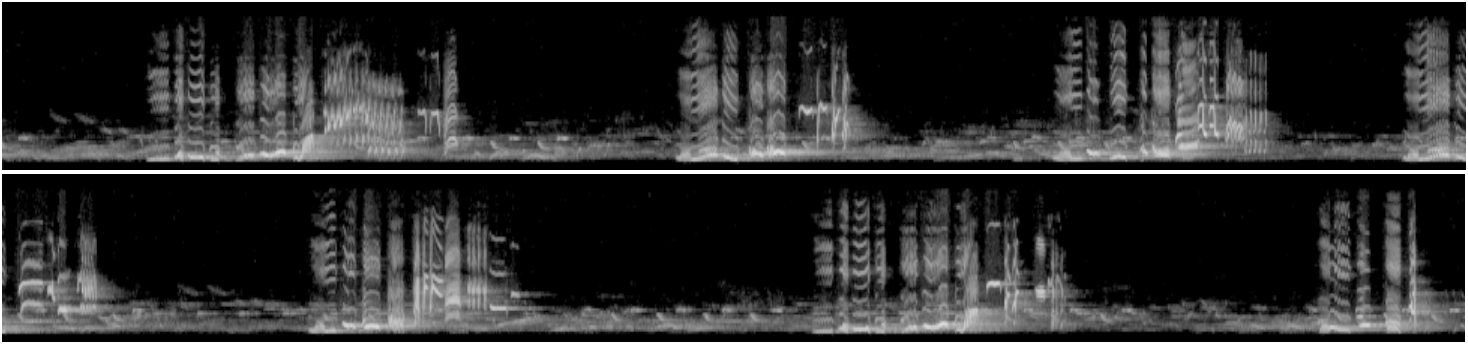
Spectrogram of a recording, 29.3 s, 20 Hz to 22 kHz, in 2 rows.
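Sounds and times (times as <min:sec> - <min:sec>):
common blackbird Turdus merula singing: 0:00.0 - 0:29.2.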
